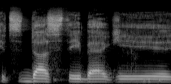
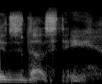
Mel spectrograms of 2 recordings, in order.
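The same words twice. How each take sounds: First: Said in the usual way. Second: Whisper. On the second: Real, not acted. Repeated in a whisper.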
